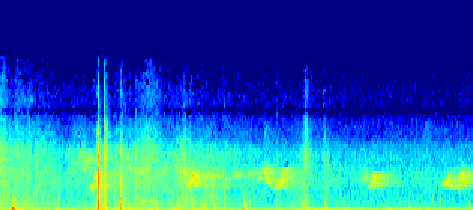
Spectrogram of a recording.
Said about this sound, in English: May have been the chestnut-sided warbler singing again. There we go. It's a chestnut-sided warbler again. He's back to singing.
